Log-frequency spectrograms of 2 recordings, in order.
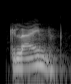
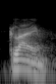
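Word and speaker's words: climb: क्लाइम, इसे आमतौर पर क्लाइंब बोला जाता है, जो गलत है। इसमें बी साइलेंट है। इसकी सही प्रोनंसिएशन है क्लाइम। इसके मायने चढ़ना है।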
